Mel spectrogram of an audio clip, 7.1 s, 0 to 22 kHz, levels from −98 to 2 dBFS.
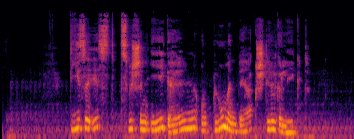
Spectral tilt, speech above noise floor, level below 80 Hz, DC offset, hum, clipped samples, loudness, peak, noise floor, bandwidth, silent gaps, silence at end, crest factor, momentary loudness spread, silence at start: -5.5 dB/octave; 30 dB; -50 dBFS; under 0.1%; none; under 0.1%; -25 LUFS; -8 dBFS; -54 dBFS; 15.5 kHz; none; 0.6 s; 16 dB; 11 LU; 0.15 s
